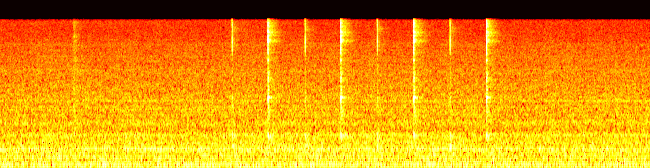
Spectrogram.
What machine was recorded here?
valve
